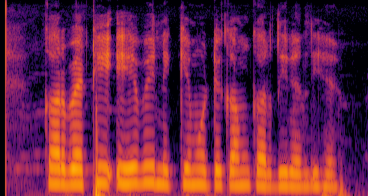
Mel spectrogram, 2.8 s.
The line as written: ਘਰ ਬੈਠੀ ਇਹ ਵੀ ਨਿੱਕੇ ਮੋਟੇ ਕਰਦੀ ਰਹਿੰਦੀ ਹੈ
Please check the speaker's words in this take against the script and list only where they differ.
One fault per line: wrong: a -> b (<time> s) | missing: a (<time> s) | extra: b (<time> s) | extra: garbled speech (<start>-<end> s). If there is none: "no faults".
extra: ਕੰਮ (1.7 s)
